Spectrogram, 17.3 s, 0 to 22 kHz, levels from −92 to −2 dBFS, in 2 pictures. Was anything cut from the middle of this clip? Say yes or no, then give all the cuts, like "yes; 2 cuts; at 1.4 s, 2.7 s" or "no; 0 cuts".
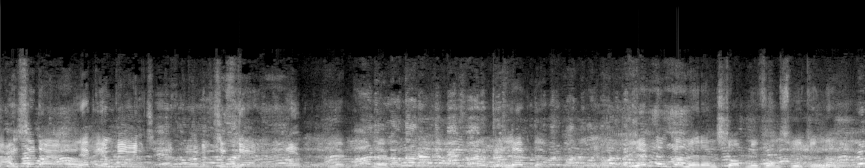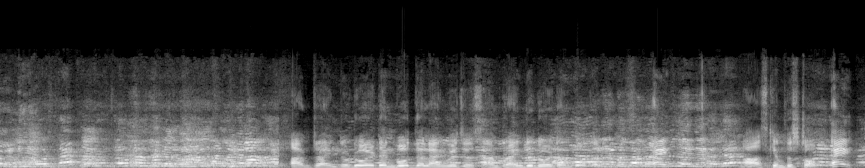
yes; 1 cut; at 11.5 s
